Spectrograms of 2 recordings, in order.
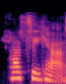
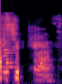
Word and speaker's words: Hesychast: Hesychast Hesychast, yeah.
